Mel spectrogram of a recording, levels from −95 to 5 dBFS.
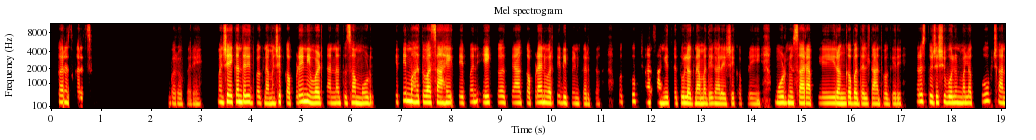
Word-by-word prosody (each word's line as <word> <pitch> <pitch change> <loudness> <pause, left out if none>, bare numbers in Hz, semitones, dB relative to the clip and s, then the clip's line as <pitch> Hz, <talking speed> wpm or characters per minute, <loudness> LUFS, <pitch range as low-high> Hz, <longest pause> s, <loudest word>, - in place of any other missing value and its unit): खरंच, 215 -3 -3
खरंच. 195 -3 -11 1.6
बरोबर 170 -2 -13
आहे. 165 0 -10 0.4
म्हणजे 215 +1 +6
एकंदरीत 220 0 +5
बघ 200 - -5
ना 180 - -2
म्हणजे 180 +4 +2
कपडे 200 +4 0
निवडताना 195 -3 +3
तुझा 200 +1 0
मूड 190 0 0 0.5
किती 220 +5 -4
महत्त्वाचा 215 -3 +4
आहे, 200 +1 +4
ते 200 -2 -8
पण 225 0 -4
एक 205 0 +3
अ, 205 0 -4
त्या 200 +1 -3
कपड्यांवरती 205 +1 -1
डिपेंड 185 -2 -5
करतं. 165 -1 -11 0.4
मग 215 - -17 0.2
खूप 240 -1 -5
छान 200 0 -6
सांगितलं 190 -1 -3
तू 195 - +1
लग्नामध्ये 180 -1 +1
घालायचे 175 -1 -2
कपडे, 170 0 -12 0.4
मूडनुसार 195 -1 +3
आपले 185 +1 -2
रंग 180 0 +3
बदलतात 175 -1 -2
वगैरे. 170 +1 -7 0.3
खरंच 235 0 0
तुझ्याशी 210 0 +1
बोलून 200 -1 +2
मला 195 0 -1
खूप 240 +6 -7
छान 195 -3 -1
195 Hz, 135 wpm, -21 LUFS, 180-205 Hz, 1.6 s, म्हणजे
